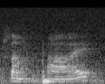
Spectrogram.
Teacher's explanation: the second P that's the p in pi is fully aspirated in Plum Pi it's not fully aspirated in plumi because it's not syllable initial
